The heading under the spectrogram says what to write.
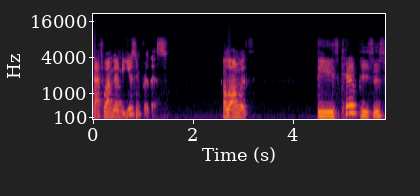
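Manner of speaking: talking through a yawn. Describing the pieces for a Lego build to viewers, yawning. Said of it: "I'm yawning".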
